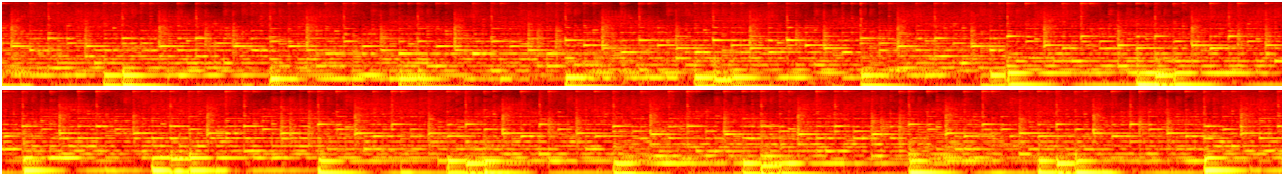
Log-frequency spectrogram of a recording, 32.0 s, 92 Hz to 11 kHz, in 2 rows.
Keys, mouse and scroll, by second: 1.6 click, 4.0 3, 5.1-5.9 scroll down 1, 5.9-8.1 middle drag, 8.1 click, 9.1-9.5 scroll down 1, 9.6 middle click, 10.6 scroll up 1, 11.2 middle click, 11.6 scroll up 1, 12.2 middle click, 13.0 click, 30.8-32.0 middle drag.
